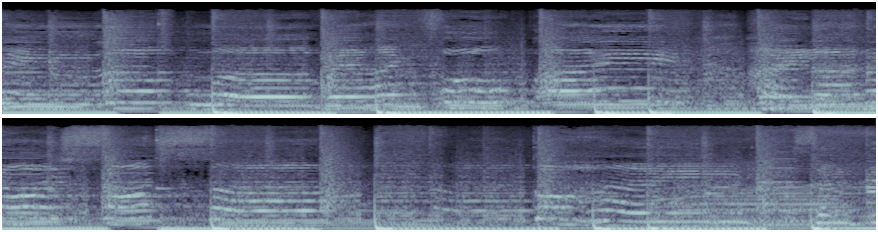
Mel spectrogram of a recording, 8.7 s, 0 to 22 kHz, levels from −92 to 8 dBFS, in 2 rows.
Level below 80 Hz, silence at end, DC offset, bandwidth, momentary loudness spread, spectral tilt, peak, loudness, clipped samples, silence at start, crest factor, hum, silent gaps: -18 dBFS; 0 s; under 0.1%; 17 kHz; 5 LU; -5 dB/octave; -2 dBFS; -18 LUFS; under 0.1%; 0 s; 14 dB; none; none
